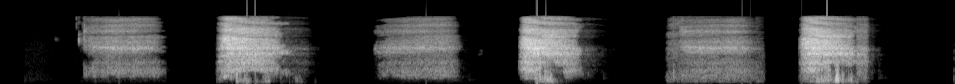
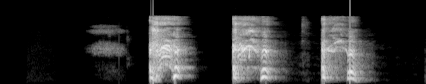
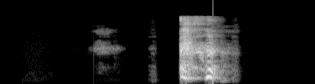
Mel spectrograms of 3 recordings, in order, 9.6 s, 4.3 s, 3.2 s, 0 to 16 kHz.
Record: {"exhalation_length": "9.6 s", "exhalation_amplitude": 32768, "exhalation_signal_mean_std_ratio": 0.39, "three_cough_length": "4.3 s", "three_cough_amplitude": 32767, "three_cough_signal_mean_std_ratio": 0.39, "cough_length": "3.2 s", "cough_amplitude": 28901, "cough_signal_mean_std_ratio": 0.25, "survey_phase": "beta (2021-08-13 to 2022-03-07)", "age": "45-64", "gender": "Female", "wearing_mask": "No", "symptom_fatigue": true, "smoker_status": "Ex-smoker", "respiratory_condition_asthma": false, "respiratory_condition_other": false, "recruitment_source": "REACT", "submission_delay": "1 day", "covid_test_result": "Negative", "covid_test_method": "RT-qPCR", "influenza_a_test_result": "Negative", "influenza_b_test_result": "Negative"}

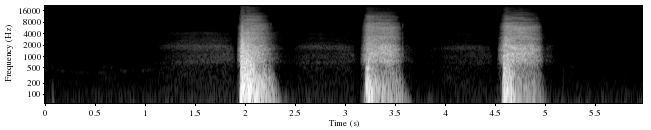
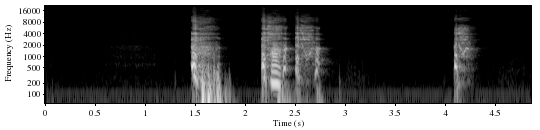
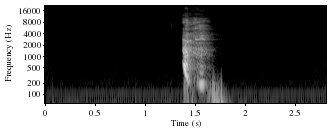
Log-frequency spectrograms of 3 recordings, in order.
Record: {"exhalation_length": "6.0 s", "exhalation_amplitude": 32768, "exhalation_signal_mean_std_ratio": 0.26, "three_cough_length": "4.9 s", "three_cough_amplitude": 12273, "three_cough_signal_mean_std_ratio": 0.29, "cough_length": "2.8 s", "cough_amplitude": 15806, "cough_signal_mean_std_ratio": 0.19, "survey_phase": "beta (2021-08-13 to 2022-03-07)", "age": "18-44", "gender": "Female", "wearing_mask": "No", "symptom_none": true, "smoker_status": "Never smoked", "respiratory_condition_asthma": false, "respiratory_condition_other": false, "recruitment_source": "REACT", "submission_delay": "2 days", "covid_test_result": "Negative", "covid_test_method": "RT-qPCR", "influenza_a_test_result": "Negative", "influenza_b_test_result": "Negative"}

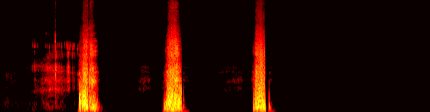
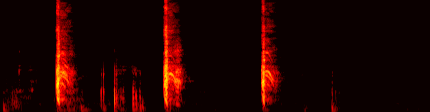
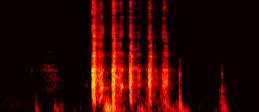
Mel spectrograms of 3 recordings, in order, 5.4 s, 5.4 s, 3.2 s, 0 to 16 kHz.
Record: {"exhalation_length": "5.4 s", "exhalation_amplitude": 32768, "exhalation_signal_mean_std_ratio": 0.25, "three_cough_length": "5.4 s", "three_cough_amplitude": 32768, "three_cough_signal_mean_std_ratio": 0.19, "cough_length": "3.2 s", "cough_amplitude": 32768, "cough_signal_mean_std_ratio": 0.25, "survey_phase": "beta (2021-08-13 to 2022-03-07)", "age": "65+", "gender": "Female", "wearing_mask": "No", "symptom_none": true, "smoker_status": "Never smoked", "respiratory_condition_asthma": false, "respiratory_condition_other": false, "recruitment_source": "REACT", "submission_delay": "2 days", "covid_test_result": "Negative", "covid_test_method": "RT-qPCR", "influenza_a_test_result": "Negative", "influenza_b_test_result": "Negative"}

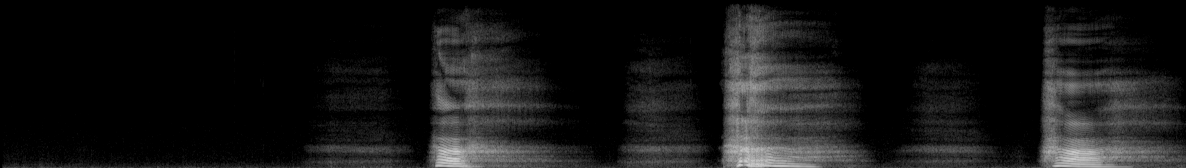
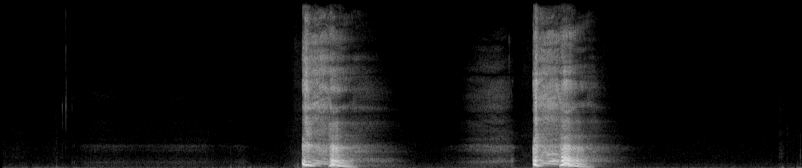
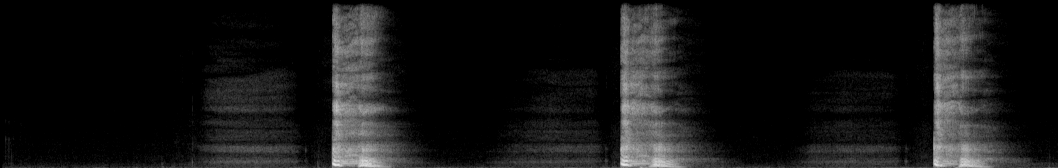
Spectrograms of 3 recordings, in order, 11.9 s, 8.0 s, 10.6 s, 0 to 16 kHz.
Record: {"exhalation_length": "11.9 s", "exhalation_amplitude": 11815, "exhalation_signal_mean_std_ratio": 0.31, "cough_length": "8.0 s", "cough_amplitude": 17869, "cough_signal_mean_std_ratio": 0.24, "three_cough_length": "10.6 s", "three_cough_amplitude": 16883, "three_cough_signal_mean_std_ratio": 0.26, "survey_phase": "beta (2021-08-13 to 2022-03-07)", "age": "45-64", "gender": "Female", "wearing_mask": "No", "symptom_none": true, "symptom_onset": "11 days", "smoker_status": "Never smoked", "respiratory_condition_asthma": true, "respiratory_condition_other": false, "recruitment_source": "REACT", "submission_delay": "3 days", "covid_test_result": "Negative", "covid_test_method": "RT-qPCR"}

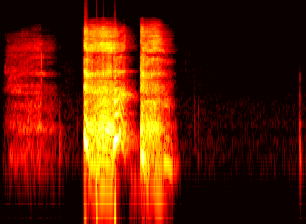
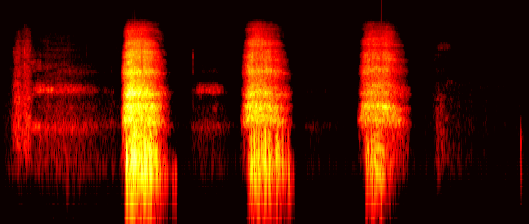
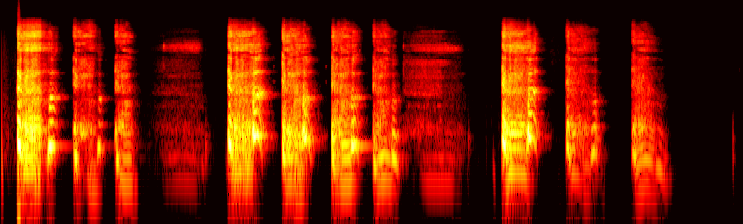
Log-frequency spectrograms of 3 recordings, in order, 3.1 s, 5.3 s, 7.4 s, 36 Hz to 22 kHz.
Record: {"cough_length": "3.1 s", "cough_amplitude": 32767, "cough_signal_mean_std_ratio": 0.34, "exhalation_length": "5.3 s", "exhalation_amplitude": 30245, "exhalation_signal_mean_std_ratio": 0.29, "three_cough_length": "7.4 s", "three_cough_amplitude": 32747, "three_cough_signal_mean_std_ratio": 0.36, "survey_phase": "beta (2021-08-13 to 2022-03-07)", "age": "45-64", "gender": "Female", "wearing_mask": "No", "symptom_cough_any": true, "symptom_runny_or_blocked_nose": true, "symptom_sore_throat": true, "symptom_fatigue": true, "symptom_onset": "3 days", "smoker_status": "Never smoked", "respiratory_condition_asthma": false, "respiratory_condition_other": false, "recruitment_source": "Test and Trace", "submission_delay": "1 day", "covid_test_result": "Positive", "covid_test_method": "RT-qPCR", "covid_ct_value": 21.8, "covid_ct_gene": "ORF1ab gene"}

